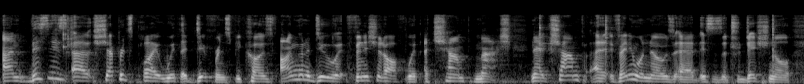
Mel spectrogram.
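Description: A man's voice: a little high, sing-song, fairly bright tone, a little hiss or hum. A young man with an Irish accent, a guest cook giving an upbeat cooking demonstration in a TV studio kitchen. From Ireland. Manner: quick, upbeat and chatty.

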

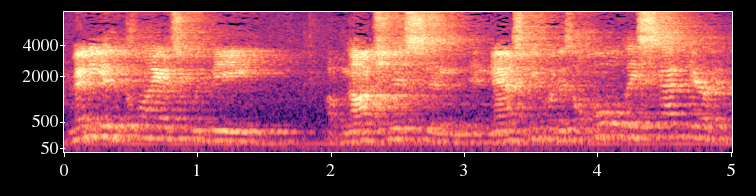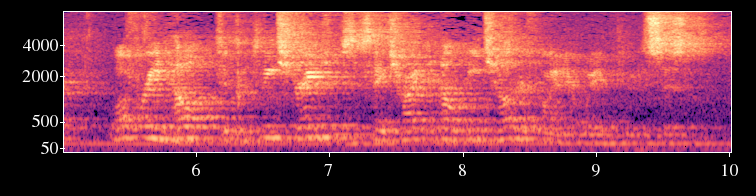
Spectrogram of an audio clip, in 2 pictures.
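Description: An older man gives a sermon in a deliberate, phrase-by-phrase delivery. His voice sits a bit high for a man and carries through a big church hall with long, heavy reverb. A noticeable hum runs under the distant recording. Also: animated, bright, forceful tone. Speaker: preacher. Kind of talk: sermon, telling stories from notes. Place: large church sanctuary, at the pulpit.

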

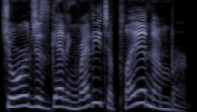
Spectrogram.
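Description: Female radio singer as a woman narrator plays her, hurried, high and very animated, dry sound. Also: no echo. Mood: hurried, chirpy. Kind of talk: reading quoted comedy script in an audiobook.

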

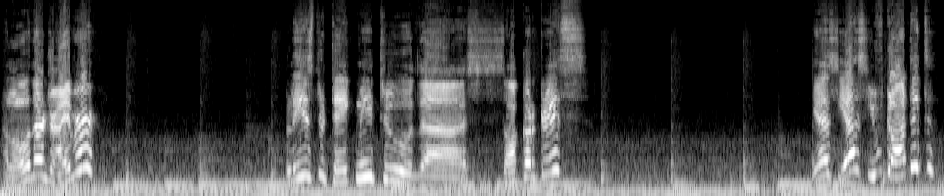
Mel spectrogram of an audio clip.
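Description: Very high-pitched passenger. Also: male voice, wildly swooping pitch, takes it slowly, pauses often, music in the background, full character voice. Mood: eager, pleased. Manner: broken English, insistent. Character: eager foreign soccer fan in broken English. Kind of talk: comedic live-action game cutscene acting.

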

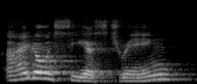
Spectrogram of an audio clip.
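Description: A man's voice: sits high, animated, slow pace, reverberant, pitched above the performer's own voice. A man voicing anxious, curious young children in a storybook read-aloud.

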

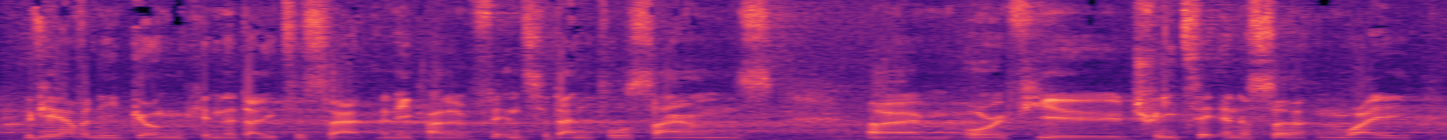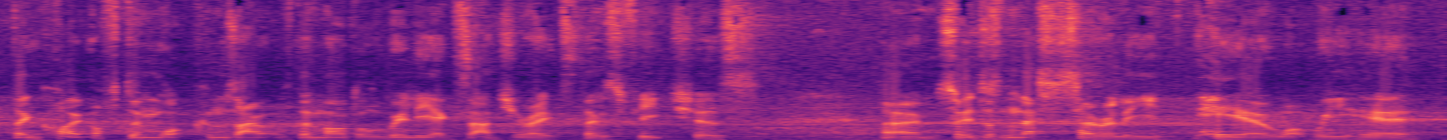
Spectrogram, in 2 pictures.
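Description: A man in his thirties presenting a technical talk, explaining step by step in a measured, hesitant way. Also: mid-range voice. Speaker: conference speaker. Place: indoor talk stage with projection screen. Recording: echoey hall PA with clear background noise.

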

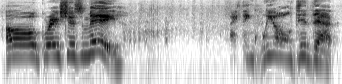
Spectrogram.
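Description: A woman's voice: on the high side, lively intonation, slow pace, bright, forceful tone, slight background noise. A middle-aged woman reading a picture book aloud to young children, theatrical and full of questions to them. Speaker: nursery school teacher reading aloud. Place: small room at home or office, indoors.

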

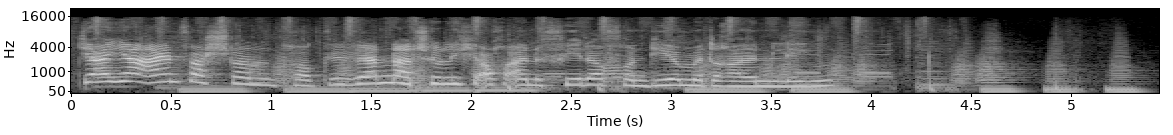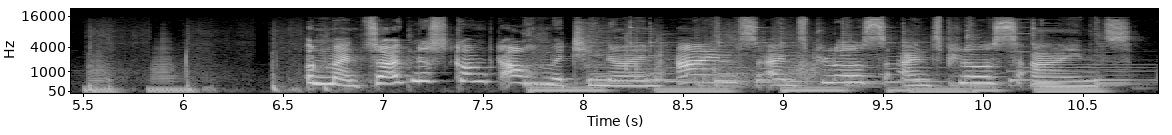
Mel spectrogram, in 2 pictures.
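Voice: high-pitched, lively intonation, normal speed, few pauses, over music. A performer voicing a young cartoon zebra boy, sweet, eager and earnest, in a dubbed children's show. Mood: thoughtful, eager.

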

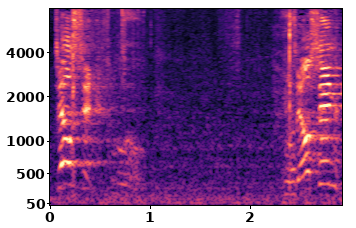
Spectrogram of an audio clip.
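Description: A man's voice: very high voice, expressive, drawn-out words, background noise, exaggerated voice. An actor playing a stern, exasperated American lawman and older brother in a video game cutscene, plain-spoken, with ambience behind him. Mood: worried.

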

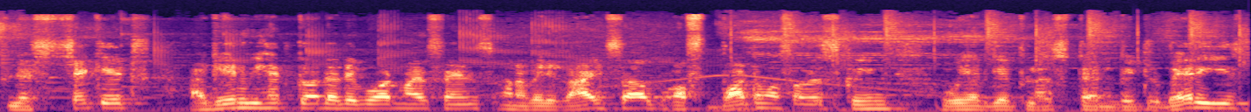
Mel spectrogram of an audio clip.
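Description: Man with a deep monster voice filter. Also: warm tone, rough recording. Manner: spells codes letter by letter, repeats "my friends". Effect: pitched-down monster voice filter. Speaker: gaming channel host. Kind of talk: mobile game code tutorial. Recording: voice-over with faint guitar music.

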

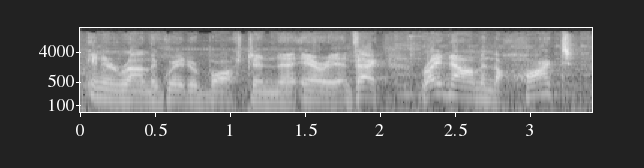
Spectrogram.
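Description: A man's voice: on the high side, lively intonation, fast talker, over music. A middle-aged man hosting a food show, chatty and enthusiastic, with lots of filler words. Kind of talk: upbeat restaurant show presenting. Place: restaurant dining room, then TV studio set.

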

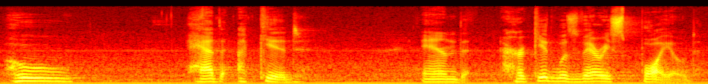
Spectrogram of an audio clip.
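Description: A man in his thirties with a Brazilian Portuguese accent, teaching an English lesson to camera in a slow, clear, friendly way. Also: mid-range voice, long reverb tail, a little hiss or hum. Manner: deliberate, friendly teaching delivery. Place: outdoor courtyard of a TV set.

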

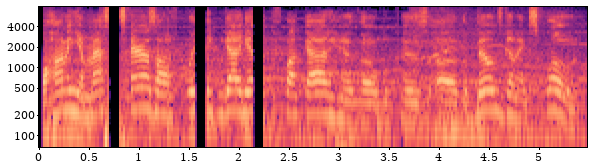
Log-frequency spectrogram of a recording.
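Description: A man's voice: high voice, fairly quick, lightly acted, rough recording. A man voicing a pompous, easily enraged middle-aged mad scientist in an improvised comic game fan dub, theatrically moving between muttering and shrieking. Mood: scheming. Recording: loud game music behind.

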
